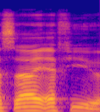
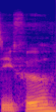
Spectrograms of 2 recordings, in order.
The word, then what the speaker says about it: Sifu: Yeah, Sifu. I think it's pronounced Sifu. I would assume Sifu? it is. Yeah, it's like seafood, but without the D.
